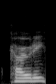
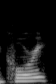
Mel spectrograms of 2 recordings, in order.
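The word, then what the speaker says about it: Khoury: her name is Laban Cody, spelled K-H-O-U-R-Y. I'm probably pronouncing it funny, but it could be Corey, K-H-O-U-R-Y.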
